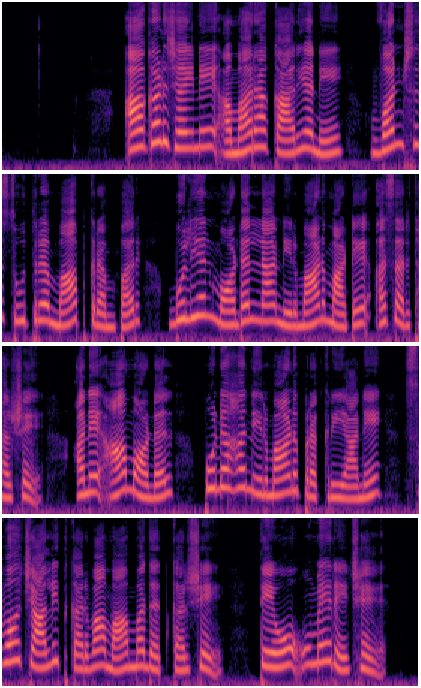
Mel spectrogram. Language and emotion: Gujarati, neutral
